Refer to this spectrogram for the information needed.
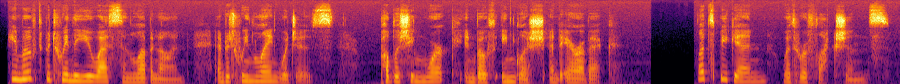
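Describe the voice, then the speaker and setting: A woman hosting a poetry program, reading scripted narration and verse with measured, deliberate phrasing. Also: on the low side, expressive, dry recording. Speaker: poetry program host and reader.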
